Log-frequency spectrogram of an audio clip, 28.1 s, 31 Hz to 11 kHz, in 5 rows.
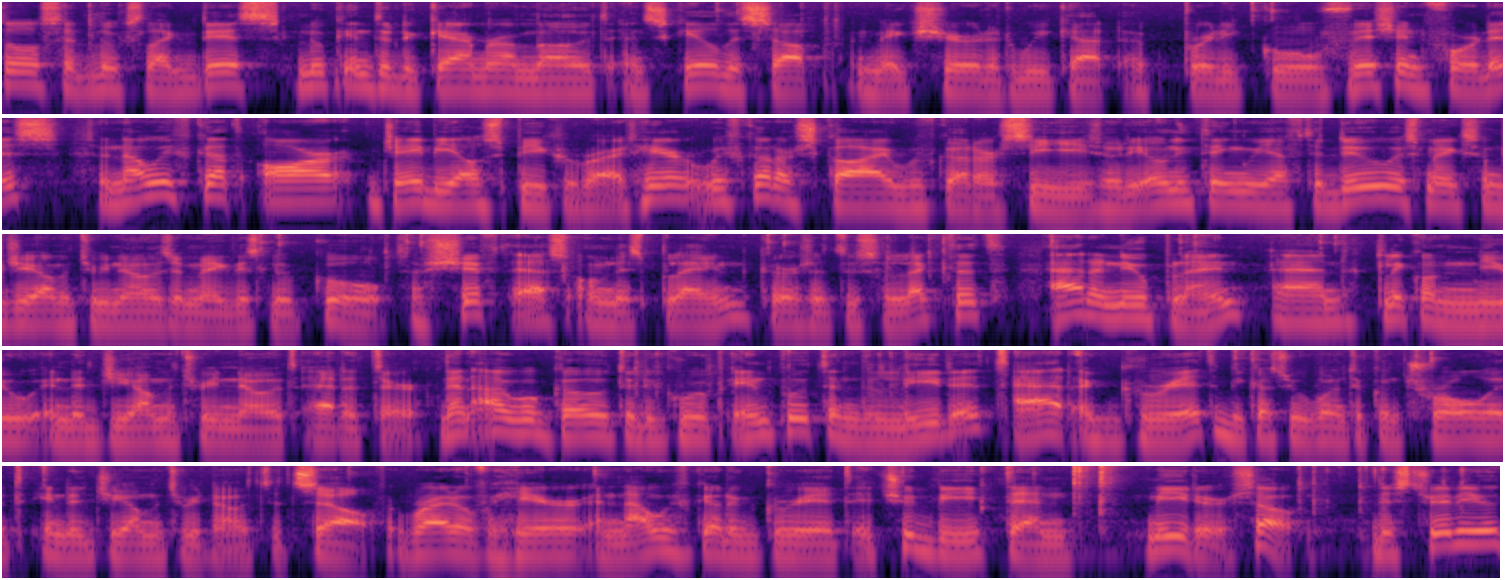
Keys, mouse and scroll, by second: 0.2 g, 1.0 KP_0, 1.8 s, 2.9 g, 13.3 shift+s, 14.8 shift+a, 16.2 click, 18.2 middle click, 18.5 drag, 19.2 x, 19.7 shift+a, 22.7 click, 23.0-23.8 drag, 24.4 middle click, 25.4-26.5 middle drag, 26.7 middle click, 27.4 shift+a.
